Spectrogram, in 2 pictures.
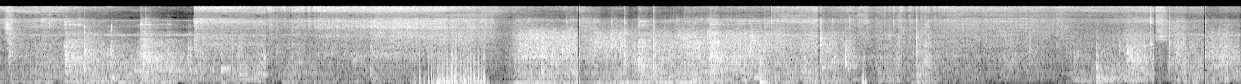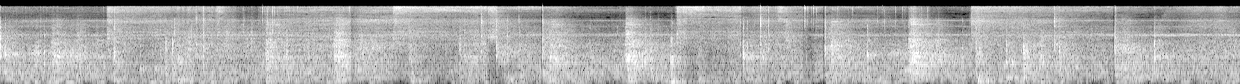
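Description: Automatic rotary soda filling and capping machine running on PET bottles: a steady, dense clatter of small clicks and knocks from the moving bottles and capping heads, over a continuous hiss.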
